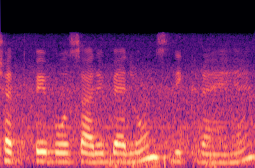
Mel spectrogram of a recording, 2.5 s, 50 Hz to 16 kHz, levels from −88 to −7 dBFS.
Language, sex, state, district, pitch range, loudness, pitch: Hindi, female, Punjab, Pathankot, 185-205 Hz, -16 LUFS, 195 Hz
